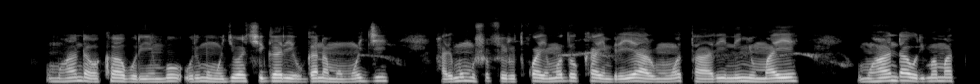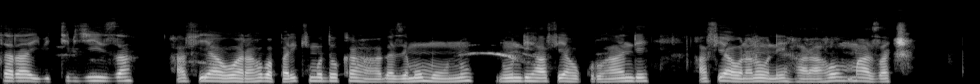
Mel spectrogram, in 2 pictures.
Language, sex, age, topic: Kinyarwanda, male, 18-24, government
